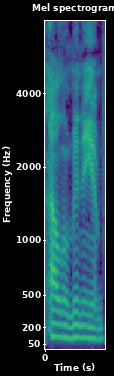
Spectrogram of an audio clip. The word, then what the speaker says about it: aluminium: aluminium tubes. Aluminium is the English pronunciation.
